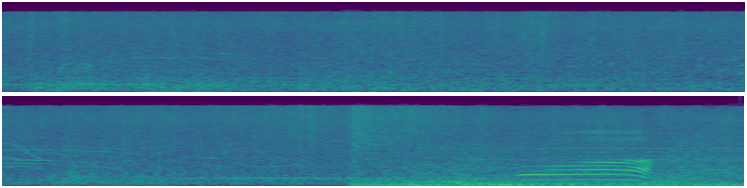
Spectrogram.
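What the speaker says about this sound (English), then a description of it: "The thunder sounded much too close and full of angry power." A thunderstorm with steady rain hisses throughout a scene in What Remains of Edith Finch. Low rumbles roll beneath it, and a louder burst of sound swells near the end.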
